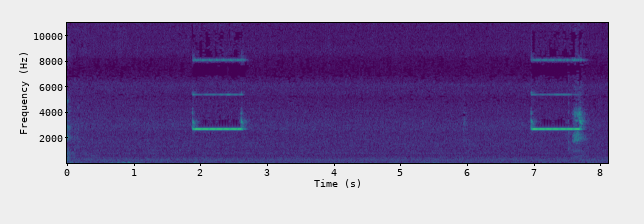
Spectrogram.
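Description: Low-water alarm of a Mudeela self-watering plant pot beeping twice, each a single high-pitched beep under a second long, about five seconds apart. It sounds because the water reservoir is empty.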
